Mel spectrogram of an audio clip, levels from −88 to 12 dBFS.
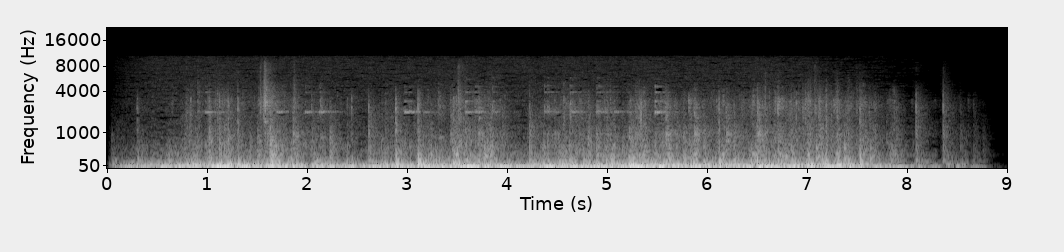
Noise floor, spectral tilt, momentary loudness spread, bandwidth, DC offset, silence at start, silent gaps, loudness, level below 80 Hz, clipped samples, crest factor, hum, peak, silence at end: -37 dBFS; -7 dB/octave; 13 LU; 5 kHz; under 0.1%; 0.05 s; none; -21 LUFS; -16 dBFS; under 0.1%; 14 dB; none; 0 dBFS; 0.3 s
